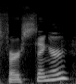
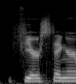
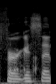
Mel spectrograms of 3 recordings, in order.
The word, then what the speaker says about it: Fuerstinger: get your name right my name is first singer oh yeah yeah I mean or you know fierce singer might be the proper way to say it I don't know I always say you know first you know yeah I get I get Ferguson a lot yeah more people just look at it and they're like anybody anybody wants to know its first stinger gotcha and then look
